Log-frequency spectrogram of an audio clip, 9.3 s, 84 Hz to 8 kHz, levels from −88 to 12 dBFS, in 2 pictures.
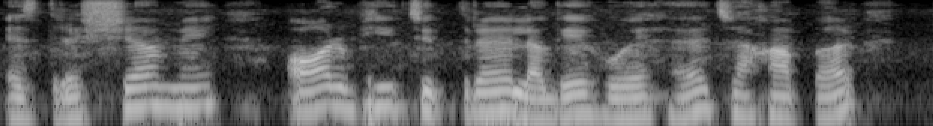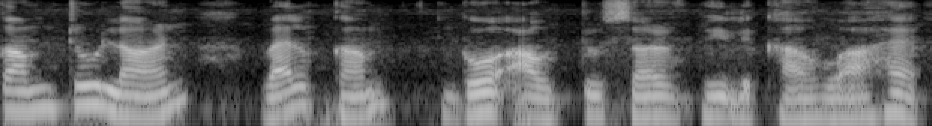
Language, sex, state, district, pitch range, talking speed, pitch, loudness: Hindi, male, Assam, Kamrup Metropolitan, 120-150 Hz, 150 wpm, 135 Hz, -19 LUFS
